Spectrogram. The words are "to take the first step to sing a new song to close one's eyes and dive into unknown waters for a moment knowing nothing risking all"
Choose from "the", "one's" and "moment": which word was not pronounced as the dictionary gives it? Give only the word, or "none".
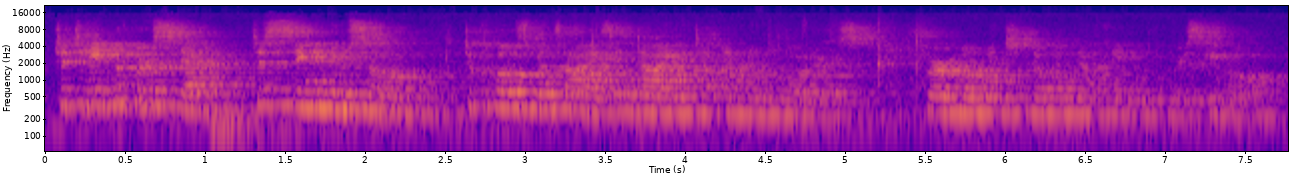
none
